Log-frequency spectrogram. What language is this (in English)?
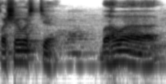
Sanskrit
